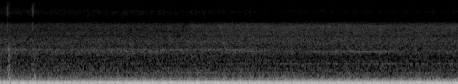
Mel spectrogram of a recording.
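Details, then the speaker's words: Infiniti G35 with VQ35DE V6, started right after an oil change; owner likes its trumpet-like exhaust note. Steady, even low rumble settling to a smooth idle with no knocks or ticks; healthy. "I like how they sound. That may or may not be a controversial opinion, but I like the trombone sound, the trumpet sound."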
